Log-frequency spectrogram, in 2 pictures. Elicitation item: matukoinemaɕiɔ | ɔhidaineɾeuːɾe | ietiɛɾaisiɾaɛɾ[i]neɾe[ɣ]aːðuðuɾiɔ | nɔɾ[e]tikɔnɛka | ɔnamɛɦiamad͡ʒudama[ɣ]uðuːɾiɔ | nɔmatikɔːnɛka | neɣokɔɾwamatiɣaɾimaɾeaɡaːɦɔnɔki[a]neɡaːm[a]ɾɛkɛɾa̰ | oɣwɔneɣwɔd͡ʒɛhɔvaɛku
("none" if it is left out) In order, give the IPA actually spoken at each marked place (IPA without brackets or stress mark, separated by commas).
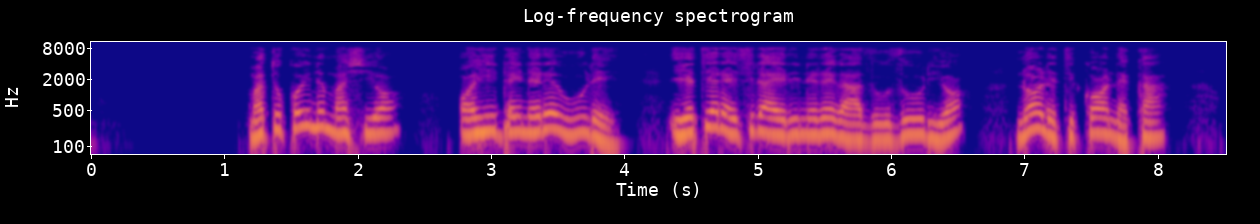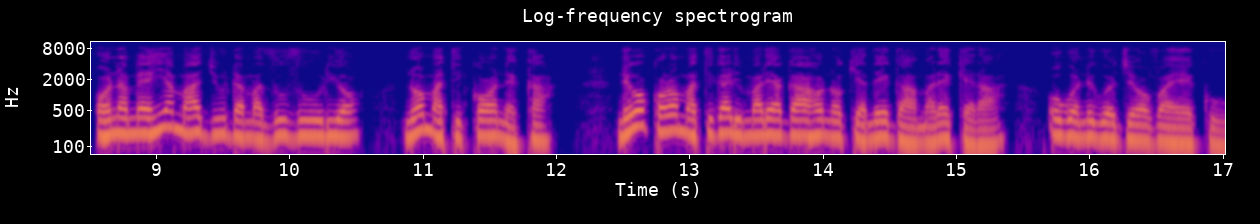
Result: i, ɣ, e, ð, a, a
